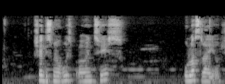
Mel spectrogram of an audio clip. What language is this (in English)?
Georgian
